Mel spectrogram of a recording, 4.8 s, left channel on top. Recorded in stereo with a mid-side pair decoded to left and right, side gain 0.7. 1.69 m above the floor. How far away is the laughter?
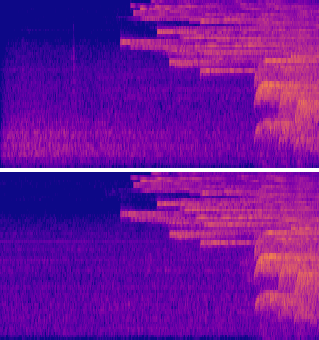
About 1.0 m.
